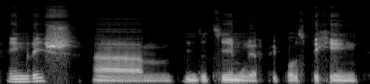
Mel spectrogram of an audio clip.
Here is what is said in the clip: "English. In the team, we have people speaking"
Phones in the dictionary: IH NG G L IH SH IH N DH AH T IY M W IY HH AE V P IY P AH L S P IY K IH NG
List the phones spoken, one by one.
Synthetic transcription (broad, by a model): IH NG G L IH SH IH N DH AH T IY M W IY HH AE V P IY P AH L S P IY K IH NG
